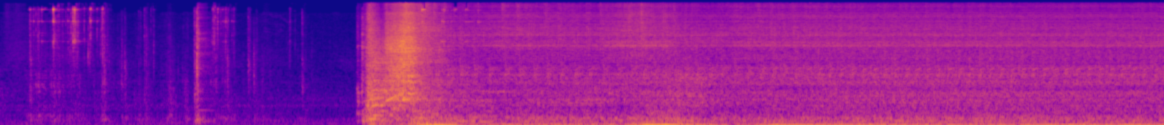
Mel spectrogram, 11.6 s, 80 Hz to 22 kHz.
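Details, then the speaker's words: Cold start of the engine after a rebuild of its Holley 1273-1 carburetor, untouched that day, two pumps on the gas, in neutral. It cranks briefly, fires right up and settles into a steady, even idle with a smidge of gas: a normal cold start. "And as you can see, she fires right up. I am giving it just a smidge of gas right now. Keep it running."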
